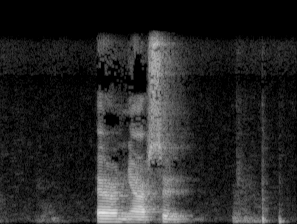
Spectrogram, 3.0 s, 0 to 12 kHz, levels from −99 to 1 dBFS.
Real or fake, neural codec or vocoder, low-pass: real; none; 9.9 kHz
